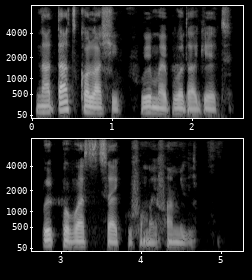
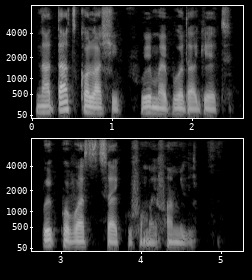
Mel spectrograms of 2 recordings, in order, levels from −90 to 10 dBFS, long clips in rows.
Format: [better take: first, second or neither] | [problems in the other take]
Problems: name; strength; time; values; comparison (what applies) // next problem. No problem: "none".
second | noise reduction (neural mask model Resemble Enhance denoiser)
